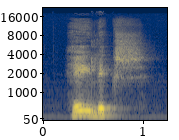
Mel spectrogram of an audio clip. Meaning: helix
- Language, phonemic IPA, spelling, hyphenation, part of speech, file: Dutch, /ˈɦeː.lɪks/, helix, he‧lix, noun, Nl-helix.ogg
